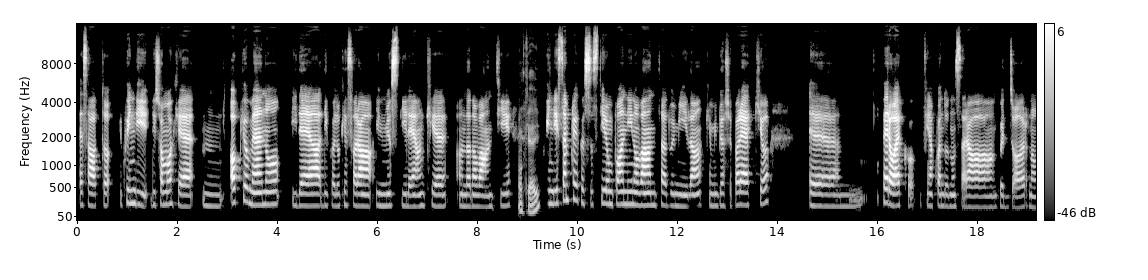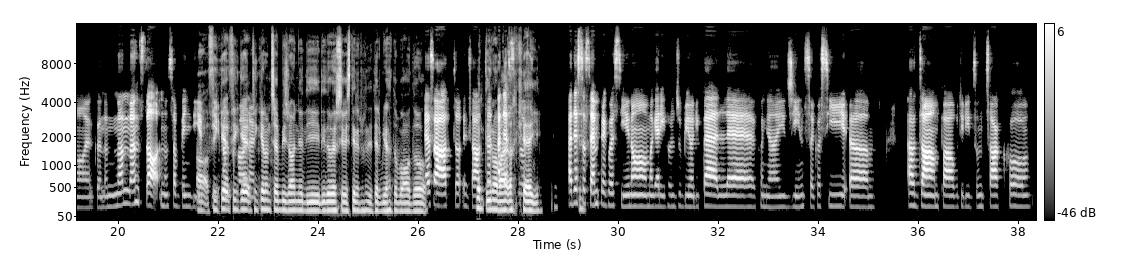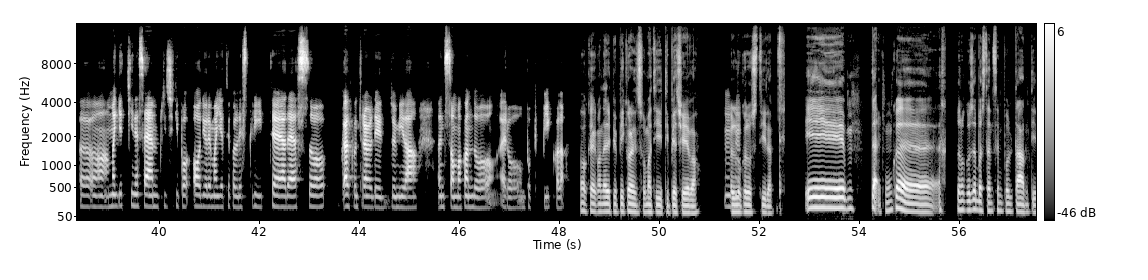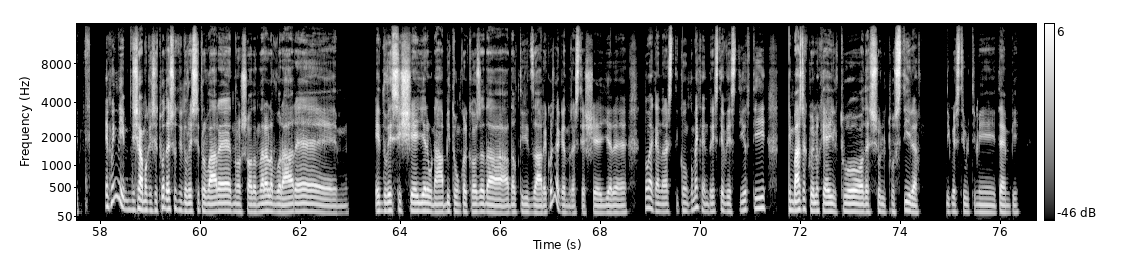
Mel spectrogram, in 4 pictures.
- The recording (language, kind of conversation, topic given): Italian, podcast, Come è cambiato il tuo stile nel corso degli anni?
- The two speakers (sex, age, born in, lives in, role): female, 25-29, Italy, Italy, guest; male, 20-24, Italy, Italy, host
- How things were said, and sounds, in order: "andando" said as "andano"; laughing while speaking: "okay"; chuckle; "importanti" said as "impoltanti"; tapping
